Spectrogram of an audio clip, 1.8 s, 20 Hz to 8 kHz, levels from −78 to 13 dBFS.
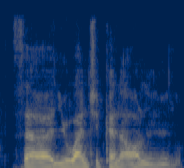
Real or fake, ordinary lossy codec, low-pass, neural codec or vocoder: fake; none; 7.2 kHz; codec, 16 kHz, 4.8 kbps, FACodec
